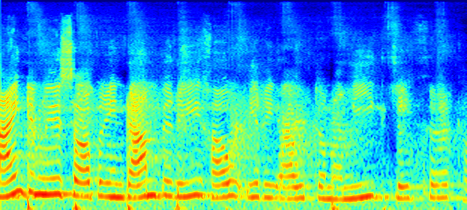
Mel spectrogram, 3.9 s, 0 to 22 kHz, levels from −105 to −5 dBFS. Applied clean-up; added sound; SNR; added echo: neural mask model Resemble Enhance denoiser.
